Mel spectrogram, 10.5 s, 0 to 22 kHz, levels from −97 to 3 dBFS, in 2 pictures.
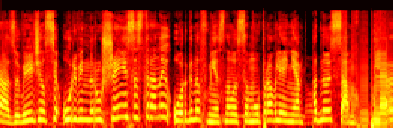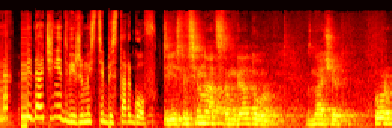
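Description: Robotic sound from repeated short buffers, 4.5 to 5.63 s: a metallic 93.8 Hz buzz, likely from an 11 ms buffer replayed over most incoming audio.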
